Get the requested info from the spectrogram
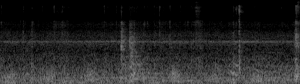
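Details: Steady broadband hiss like rain falling on a surface, with faint brief crackles and a constant high-pitched tone; no animal voice stands out.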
